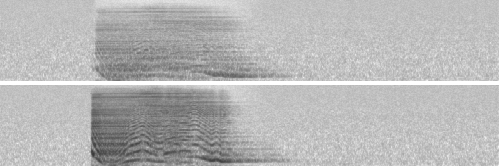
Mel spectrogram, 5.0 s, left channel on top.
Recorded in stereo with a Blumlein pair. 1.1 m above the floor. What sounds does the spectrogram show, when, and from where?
0.9 s a cupboard door: 45° right, 2.5 m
